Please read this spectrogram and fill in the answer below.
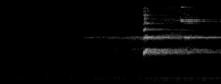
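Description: Marker squeaking on a whiteboard as a stroke is drawn: a high, steady squeal that starts sharply about one and a half seconds in, after a faint scratch of the tip.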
